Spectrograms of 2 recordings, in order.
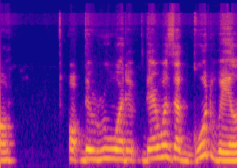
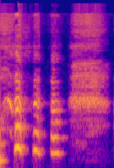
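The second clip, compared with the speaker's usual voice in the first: shrieking laugh; high laugh; 12 semitones higher than usual. Real, not acted. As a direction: let the laugh ring out high.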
